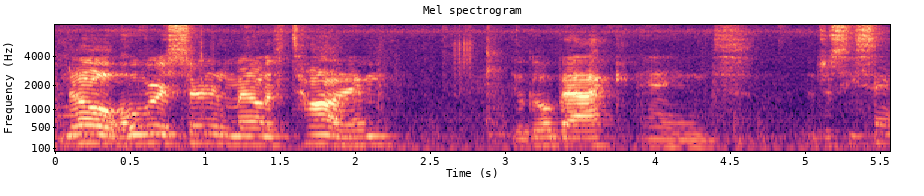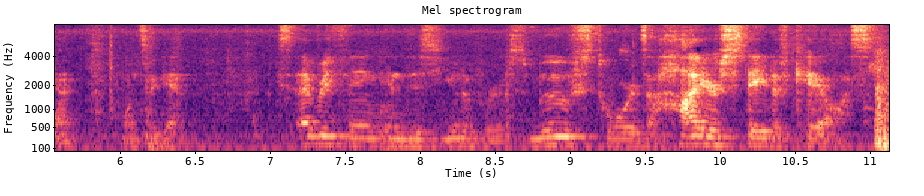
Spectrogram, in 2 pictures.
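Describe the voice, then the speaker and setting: A man in his thirties from Texas with an American accent, telling a joking yet reflective personal story live on stage. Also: mid-range voice. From Texas, United States. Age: 30s. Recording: echoey room, distant mic, noisy ambience.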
